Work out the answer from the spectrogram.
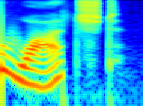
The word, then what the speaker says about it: watched: Watched. T- sound.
